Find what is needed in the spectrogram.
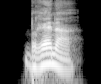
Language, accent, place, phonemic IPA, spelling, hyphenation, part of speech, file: German, Germany, Berlin, /ˈbʁɛnɐ/, Brenner, Bren‧ner, noun / proper noun, De-Brenner.ogg
- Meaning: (noun) 1. burner 2. distiller; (proper noun) 1. Brennero (a commune of South Tyrol, Italy) 2. Short for Brennerpass (the mountain pass)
